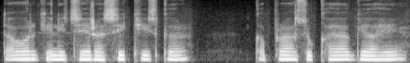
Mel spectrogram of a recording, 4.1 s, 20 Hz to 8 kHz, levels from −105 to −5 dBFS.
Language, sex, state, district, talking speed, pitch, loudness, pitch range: Hindi, male, Arunachal Pradesh, Lower Dibang Valley, 130 wpm, 145 Hz, -14 LUFS, 140-145 Hz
